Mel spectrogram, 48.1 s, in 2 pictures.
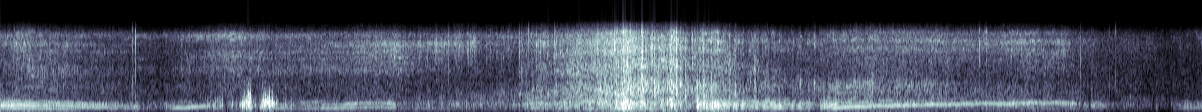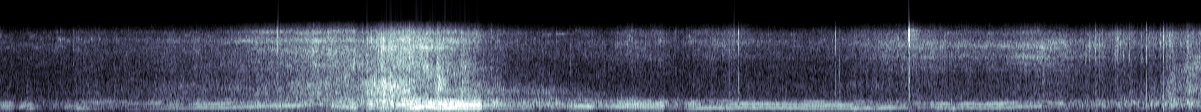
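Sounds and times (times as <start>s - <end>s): car engine revving: 0.0s - 22.7s, 23.4s - 48.0s
sharp click: 42.2s - 42.5s.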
